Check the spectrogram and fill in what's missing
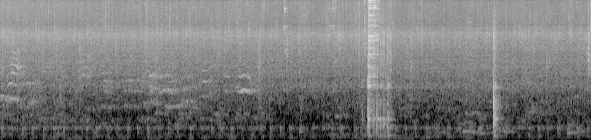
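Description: Onions for a samosa filling are stirred in a pan, giving a steady soft sizzle with scraping and stirring noises, plus a couple of sharper clatters of the utensil near the end.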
